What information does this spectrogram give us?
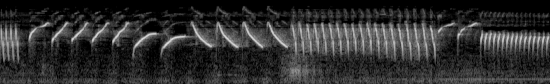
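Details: Lure song of a canary to make others sing: a series of looping upward-then-down whistles about four per second, then a rapid rattling trill, a couple of short swoops and a steady buzzy roll.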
